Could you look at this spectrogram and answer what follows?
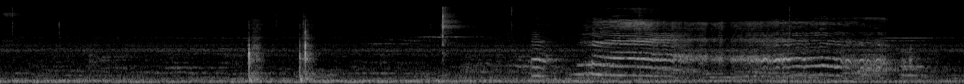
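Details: Newborn during nasogastric/orogastric feeding tube insertion whimpers, then breaks into a rising, strained cry in a small room, with a few clicks and handling noises.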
